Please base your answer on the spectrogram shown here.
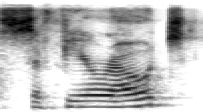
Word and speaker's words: sephirot: a little pronunciation about sephirot it has a t sound where the t and h are this is similar to the feminine name of esther the h is not pronounced with th the kabbalistic view of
